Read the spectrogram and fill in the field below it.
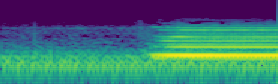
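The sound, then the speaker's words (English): A car horn blares over a rumbling engine as a car rushes at top speed along the left side of the road on a very warm afternoon, the steady honk swelling louder halfway through as the vehicle closes in fast, with no voices present. “Driving back to the city, Nick and Patsy meet a car rushing toward them at top speed on the left side of the road.”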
